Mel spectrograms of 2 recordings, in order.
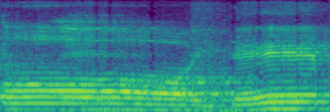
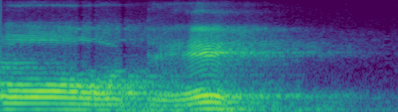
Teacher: Puedo leerla oide, bravo, o puedo leerla ode, haciendo el acento al final.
